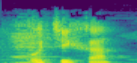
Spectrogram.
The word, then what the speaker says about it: Uchiha: Uchiha, ¿lo he dicho bien? – Uchiha.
